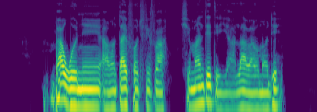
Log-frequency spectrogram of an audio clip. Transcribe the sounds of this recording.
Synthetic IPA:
ba˦wo˧nĩ˧a̰˨w̃ɔ̃˧ta˦i˦fɔ˦˨dfi˧fa˧ | ʃe˧mã˦n̩˦de˦˨te˨ja˨la˦˨ɾa˧ɾo˧mɔ̃˧de˦

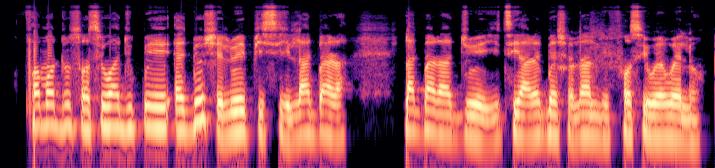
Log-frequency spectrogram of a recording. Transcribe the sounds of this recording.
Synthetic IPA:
fɔ˦mɔ̃˧dũ˦sɔ˧si˦wa˦d͡ʒu˦k͡pe˦ɛ˧ɡ͡bĩ˦o˦˨ʃe˨lu˨˦e˦pi˧si˦˨˦la˦ɡ͡ba˦˨ɾa˧la˦ɡ͡ba˦˨ɾa˧d͡ʒo˧˦e˨ji˨˦tʰi˦a˧ɾɛ˦ɡ͡bɛ˦˨ʃɔ̃˨la˦le˧fɔ˦si˦wɛ˧wɛ˦˨lɔ˨

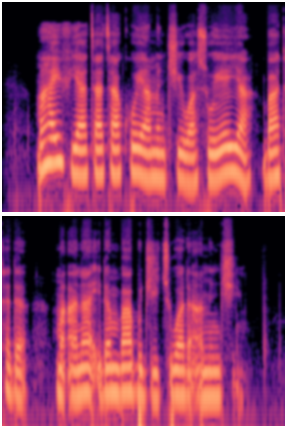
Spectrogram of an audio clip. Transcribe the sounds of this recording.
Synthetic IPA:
ma˦ɦa˦jɸɪ˨jaː˦ta˦ta˦kʷʰoː˦jaː˨mɪ˦nt͡ʃeː˦˨waː˨soː˨jɐ˦jːa˨baː˦tʰa˨da˨ | ma̰˨ʔa˨naː˦ʔɪ̰˨dɐ˦mbaː˦bu˨d͡ʒiː˨tʊ˦waː˦da̰˨ʔa̰˨mɪ˦nt͡ʃiː˦

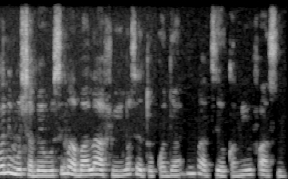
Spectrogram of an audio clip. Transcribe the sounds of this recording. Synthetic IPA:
bo˦nĩ˦mo˧ʃa˨bɛ˨wo˨si˨˦ɡ͡ba˦˨ba˨˦˧laː˦˨fĩ˧ĩ˧lɔ˦sɛ˦˨to˧˦kɔ˧d͡ʒa˦nĩ˦ɡ͡ba˦˨ti˨˦ɔ˨kã˨nĩ˦n̩˦faː˦˨si˨˧

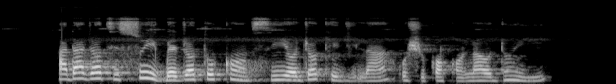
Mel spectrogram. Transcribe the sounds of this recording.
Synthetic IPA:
a˧da˦d͡ʒɔ˦ti˧sũ˦i˦˨ɡ͡bɛ˨˦d͡ʒɔ˦to˦kã˦˨si˨˦ɔ˧d͡ʒɔ˦kʰe˨d͡ʒi˨la˨˦o˦˨ʃu˨kɔ̃˨kã˨la˨˦ɔ˧dũ˦ji˨˦

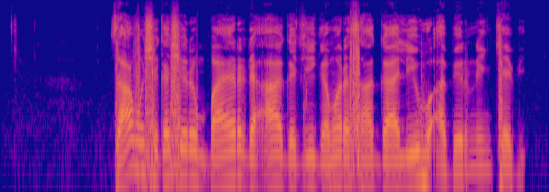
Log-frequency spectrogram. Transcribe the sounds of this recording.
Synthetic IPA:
z̥aː˦mu˨ʃɪ˨ɡa˦ʃɪ˦ɽɪ˨mbaː˦jɐ˦rda̰˨ʔa̰ː˦ɡɐ˨d͡ʒiː˦ɡɐ˨mɐ˦ɾa˨saː˦ɡaː˦liː˦ɦu˨ʔa˨bɪ˦rnɪ˦ŋkʲɛ˦biː˨

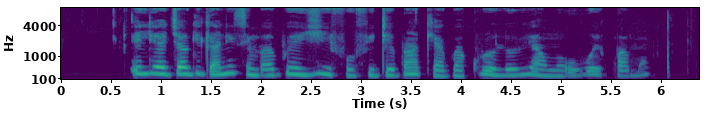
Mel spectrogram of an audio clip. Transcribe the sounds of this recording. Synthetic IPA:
e˧li˦ɛ˧d͡ʒɔ˧ɡi˦ɡa˦nĩ˦sĩ˦˨m̩˨ba˨˦bu˦e˧ji˦i˦˨fo˧˦fi˧de˧bã˦˨ki˨a˨ɡ͡ba˨ku˨˦ɾo˦˨lo˨˦ɾi˦a˦˨w̃ɔ̃˧o˧wo˦i˦˨k͡pa˨mɔ̃˨˦

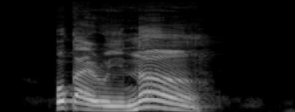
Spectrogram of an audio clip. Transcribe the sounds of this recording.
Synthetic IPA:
o˦ka˧i˨ɾo˨j̃ĩ˨nãː˦˨

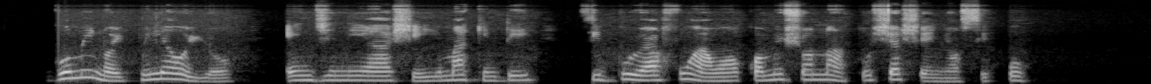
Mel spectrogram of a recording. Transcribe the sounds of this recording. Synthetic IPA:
ɡo˦mĩ˦˨nɔ̃˨i˨k͡pĩ˦lɛ˦ɔ˦˨jɔ˨˦ | ɛ˧n˦d͡ʒĩ˧nĩ˧a˧ʃe˨ji˧mã˦kĩ˧˦de˦ | ti˧˦bu˦˨ɾa˧fũ˦a˦˨w̃ɔ̃˧ɔ˧kɔ˧mĩ˦ʃɔ˦nã˦˨to˨˦ʃɛ˦˨ʃɛ˨j̃ɔ̃˨si˨˧˦k͡po˦˨

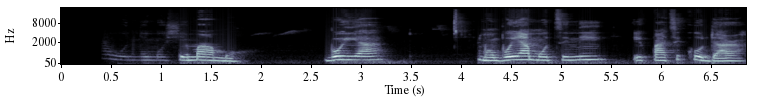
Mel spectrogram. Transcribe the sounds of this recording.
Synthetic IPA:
a˦˨wo˧˨nĩ˧mo˧ʃe˧mãː˧˦˧mɔ̃˨ | bo˦ja˦ | mɔ̃˨bo˦ja˦mo˧tĩ˧nĩ˦ | i˦˧k͡pa˧ti˦ko˦˨da˨˦ɾa˧

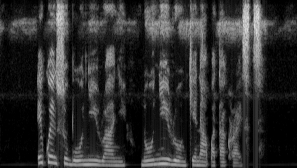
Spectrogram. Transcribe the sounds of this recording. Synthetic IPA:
e˦kʷe˦n̩˨sʊ˦bʊ˨o˦ɲe˦ɾu˦a˦ɲɪ˦ | no˦ɲe˦ɾo˨ŋ̩˨ke˦na˨a˨k͡pa˨ta˦kɾa˦˨ɪ˨st

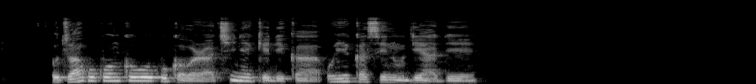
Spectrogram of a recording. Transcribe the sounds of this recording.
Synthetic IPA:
o˨tu˨a˦kʷʊ˦kʷɔ˦ŋ̩˦ko˦wo˦kʷu˦kɔ˨ba˨ɾa̰˨t͡ʃi˦ne˦ke˨dɪ˨ka˨o˦ɲe˦ka˦sɪ˦nʊ˨dɪ˦a̰˨dɪ˦

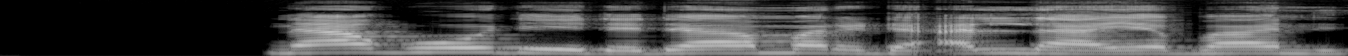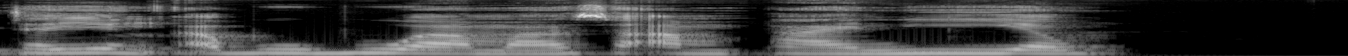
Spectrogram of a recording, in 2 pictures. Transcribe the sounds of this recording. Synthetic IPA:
na˦ɡʷoː˦deː˨da˨daː˦mɐ˦rda˨ʔa˦lːaː˨ja˦baː˦ni˨ta˦jɪ˦ŋʔa̰˨buː˦bʊ˦waː˨maː˨suː˦ʔa˨mɸaː˨niː˦ja˦˨w

